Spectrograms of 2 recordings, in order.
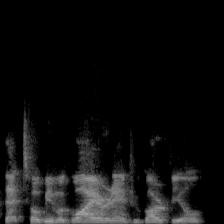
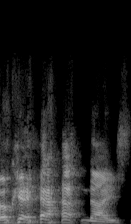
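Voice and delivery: laughing; 6 semitones higher, 3 dB louder, slower than usual. Real, not acted. Host laughs at costume.

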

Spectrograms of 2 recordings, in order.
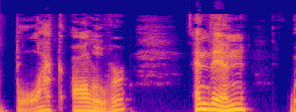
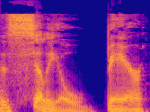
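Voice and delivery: a low chuckle on the words; fond little laugh under the breath; laughing to yourself; 6 semitones lower than usual. Acted. Christopher Robin laughing fondly at Pooh, low chuckle. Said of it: "you laughed to yourself".

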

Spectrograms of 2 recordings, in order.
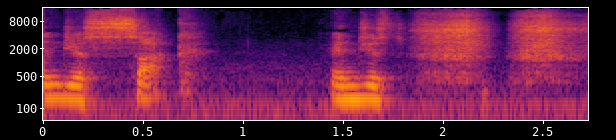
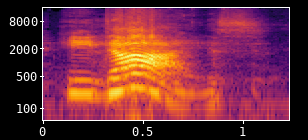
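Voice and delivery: loud declaration; 3 semitones higher, 17 dB louder than usual. Real, not acted. Loud repeat.

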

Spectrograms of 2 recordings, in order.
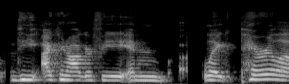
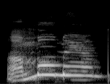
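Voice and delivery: mole man voice; 11 semitones higher than usual. Pretend.

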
